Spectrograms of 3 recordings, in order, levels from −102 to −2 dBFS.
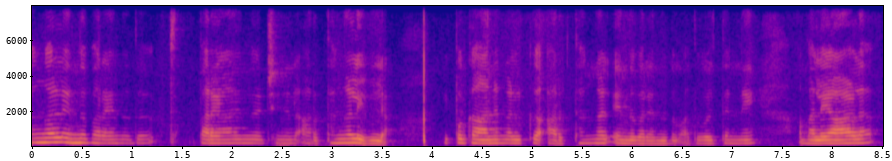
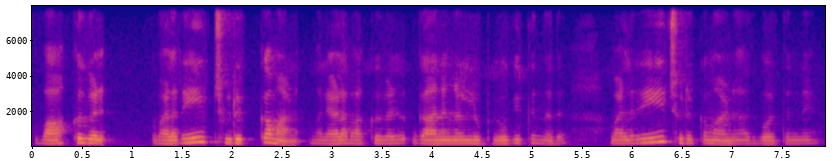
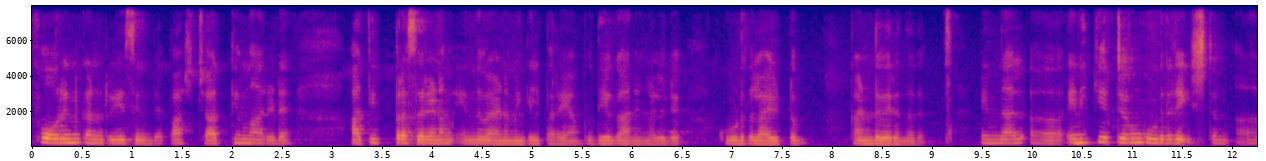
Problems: low volume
